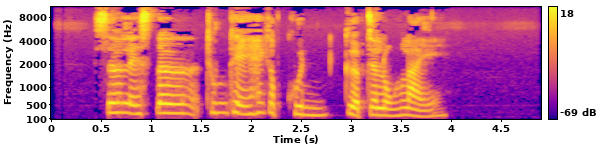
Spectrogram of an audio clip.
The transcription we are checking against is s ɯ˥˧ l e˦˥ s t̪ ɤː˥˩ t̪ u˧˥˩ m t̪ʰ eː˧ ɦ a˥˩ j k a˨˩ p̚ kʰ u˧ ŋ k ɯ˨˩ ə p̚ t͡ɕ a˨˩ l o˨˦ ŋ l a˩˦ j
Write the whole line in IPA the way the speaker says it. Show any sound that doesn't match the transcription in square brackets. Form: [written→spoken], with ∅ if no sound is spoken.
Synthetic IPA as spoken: s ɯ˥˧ l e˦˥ s t̪ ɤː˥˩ [t̪→t̪ʰ] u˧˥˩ m t̪ʰ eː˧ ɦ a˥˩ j k a˨˩ p̚ kʰ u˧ [ŋ→n] k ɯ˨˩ ə p̚ t͡ɕ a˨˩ l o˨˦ ŋ l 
